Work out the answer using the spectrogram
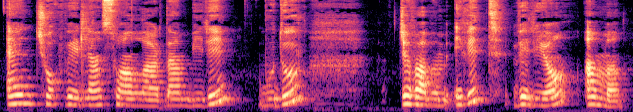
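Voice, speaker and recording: In a casual Q&A explainer on seeking asylum, a woman speaks slowly in halting, broken Turkish, a non-native speaker mixing in Azerbaijani and bearing its accent. Her medium-pitched voice is expressive and somewhat dark in tone.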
